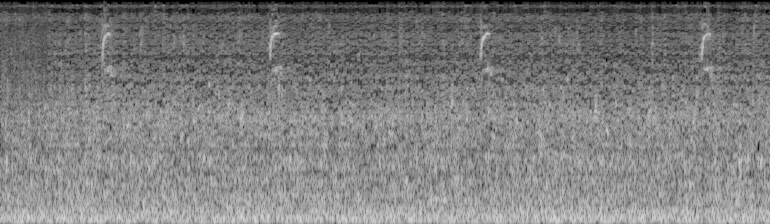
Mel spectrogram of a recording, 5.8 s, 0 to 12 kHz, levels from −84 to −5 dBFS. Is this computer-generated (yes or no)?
yes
